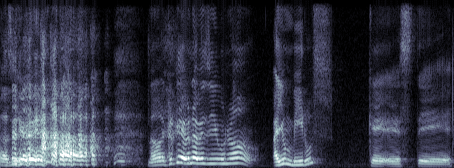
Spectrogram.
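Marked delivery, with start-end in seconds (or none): 0.6-1.9 loud laugh. Real, not acted. Laughing at own joke.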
